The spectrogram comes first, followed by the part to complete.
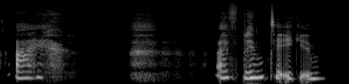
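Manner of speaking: tearful voice. Telling a friend on the phone about being taken: crying. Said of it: "You sound like you're crying".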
